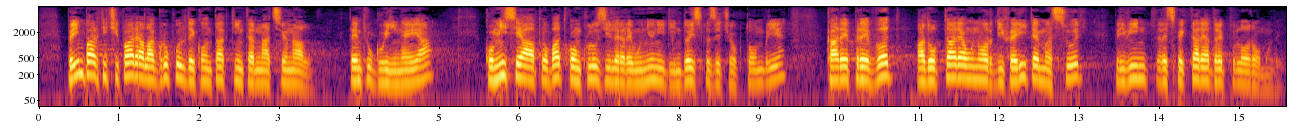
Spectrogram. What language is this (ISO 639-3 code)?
ron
